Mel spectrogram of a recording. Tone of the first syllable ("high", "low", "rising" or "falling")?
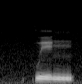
low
